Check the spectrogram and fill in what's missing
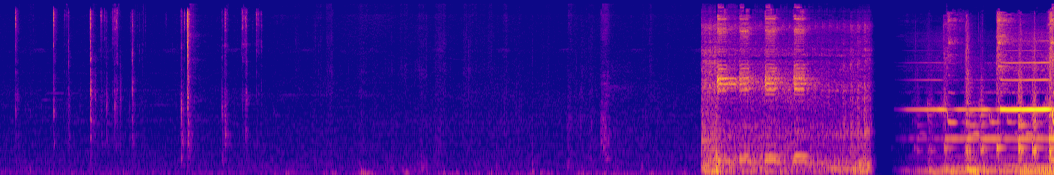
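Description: A car on the way to a festival in Bhilai starts up: sparse clicks and ticks give way to a sudden engine burst, a brief pause, then a loud, steady running sound as it drives off.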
